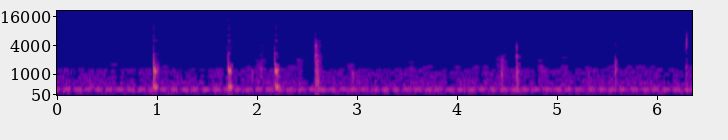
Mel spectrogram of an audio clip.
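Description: Soft game menu clicks tick now and then.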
